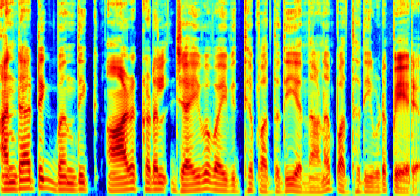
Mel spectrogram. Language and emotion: Malayalam, neutral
